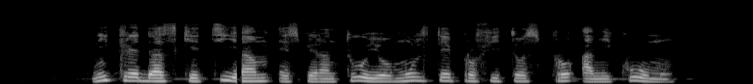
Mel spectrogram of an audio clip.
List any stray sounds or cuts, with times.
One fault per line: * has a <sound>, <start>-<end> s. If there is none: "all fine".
* has a dropout, 2.4-2.4 s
